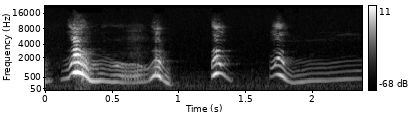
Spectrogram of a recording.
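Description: A small dog barks four times in high, sharp yips, spaced unevenly. Some of the yips trail off into a thin, whining tone, and there is silence between the barks.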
